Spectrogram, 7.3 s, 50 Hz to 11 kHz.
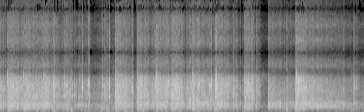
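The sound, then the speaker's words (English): A police officer fires 12 shots at an unarmed man, a rapid series of sharp gunshots cracking out over a loud, hissing wash of noise, the bangs coming in quick irregular bursts with no voices. “One of the officers fires 12 shots.”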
